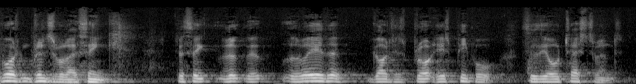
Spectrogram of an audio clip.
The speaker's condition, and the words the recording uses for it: Parkinson's disease. I've learned to manage my speech more carefully.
